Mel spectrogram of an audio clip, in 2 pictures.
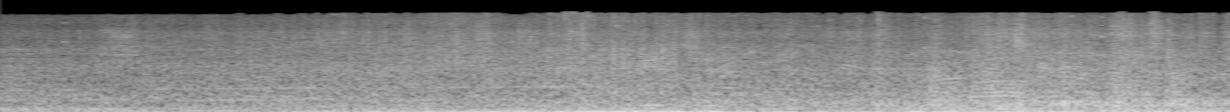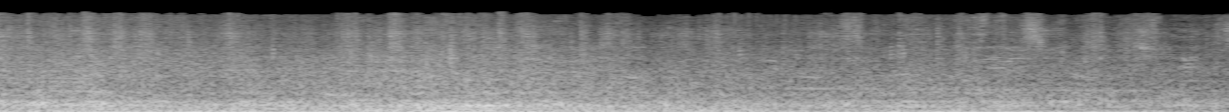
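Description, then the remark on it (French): A tram rumbles steadily as it leaves the centre of Sarajevo, a deep, continuous mechanical drone with rattling undertones that holds an even loudness throughout, with indistinct voices murmuring underneath. “Voilà, nous reprenons le tramway pour quitter le centre de Sarajevo.”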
